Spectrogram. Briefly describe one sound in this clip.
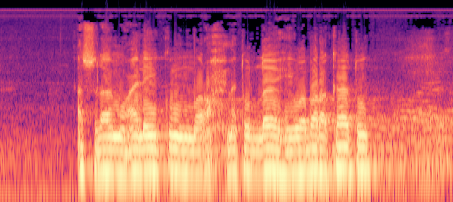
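A man recites in a melodic, chanting voice through a microphone.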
